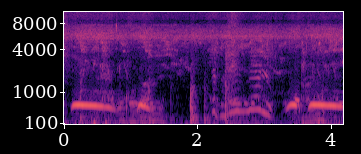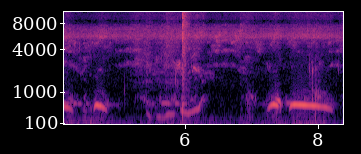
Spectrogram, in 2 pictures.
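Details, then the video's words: Indian peafowl peahen calling in loud, clear, slightly falling tonal notes, each about half a second long, repeated several times with quieter muffled sounds and soft noise between them. "Peahen bird the Indian peacock/most clear sound"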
